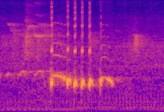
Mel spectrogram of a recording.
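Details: Zebra dove song: a single short phrase of about six rapid, staccato, low cooing notes, the first slightly higher and drawn out, the rest bubbling evenly, over a quiet background.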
